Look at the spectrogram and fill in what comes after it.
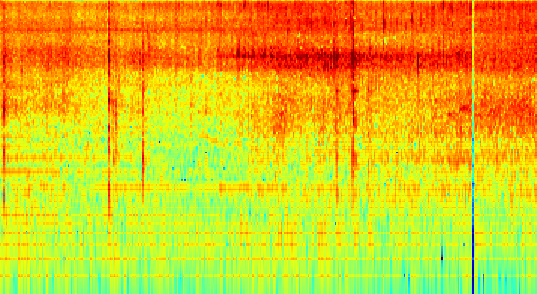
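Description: Chilli sambal paste sizzling in hot oil in a wok as a metal spatula stirs it, with a few sharp clicks of the spatula against the wok.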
